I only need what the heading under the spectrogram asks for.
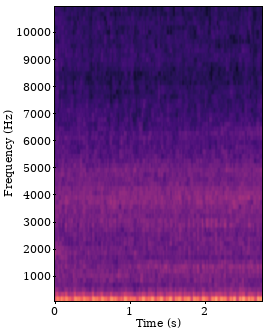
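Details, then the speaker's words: Honda Shadow Spirit VT750 with new aftermarket Chinese carburetors, first start on choke: fired right up into an even, steady low thumping idle with no misses, knocks or ticks; normal cold start idle. "Oh man, it's fire right up. Love it. Absolutely love it."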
